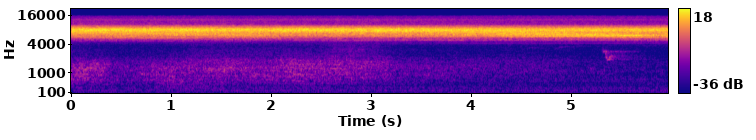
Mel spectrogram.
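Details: Steady high shrilling of cicadas at Lake Kamo, Sado City, Niigata Prefecture, Japan, one unbroken buzzing band, with a faint brief bird note near the end.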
